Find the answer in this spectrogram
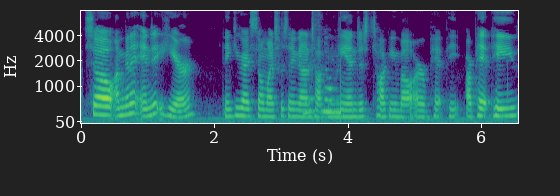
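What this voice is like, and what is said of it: Southern drawl. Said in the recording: “I don't know why I got like a southern drawl.”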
